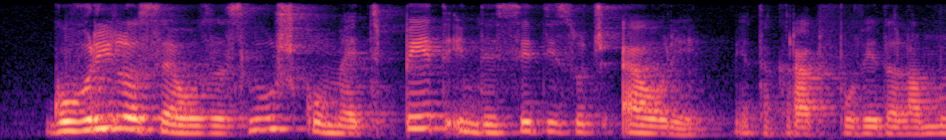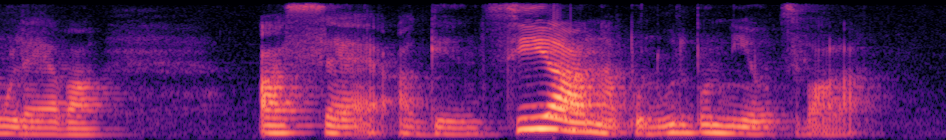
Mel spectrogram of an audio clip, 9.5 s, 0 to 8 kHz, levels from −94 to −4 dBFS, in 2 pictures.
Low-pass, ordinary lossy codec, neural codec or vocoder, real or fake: 7.2 kHz; none; none; real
